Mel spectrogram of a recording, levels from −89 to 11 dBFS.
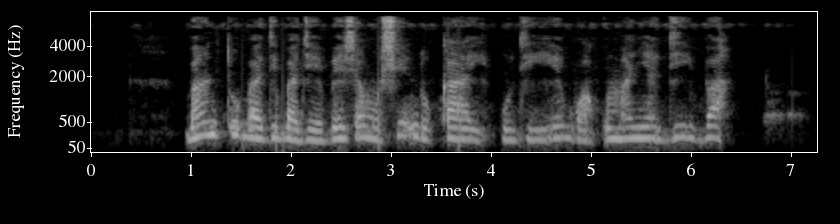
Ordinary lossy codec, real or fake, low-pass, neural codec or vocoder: MP3, 64 kbps; fake; 7.2 kHz; vocoder, 22.05 kHz, 80 mel bands, Vocos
